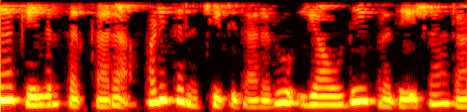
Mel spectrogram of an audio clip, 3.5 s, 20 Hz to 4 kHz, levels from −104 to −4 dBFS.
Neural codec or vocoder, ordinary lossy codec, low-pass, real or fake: none; none; 3.6 kHz; real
